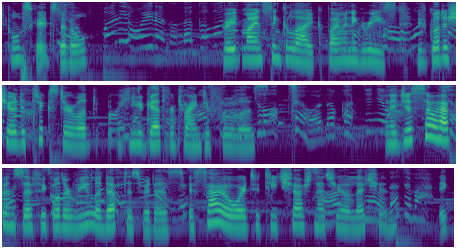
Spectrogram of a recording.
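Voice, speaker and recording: A woman's voice: on the high side, normal speed, music in the background, natural voice. A woman voicing a small, chatty, eager fairy companion from a video game, who talks about herself by name. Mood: eager, bubbly. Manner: chirpy, refers to herself by name. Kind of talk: video game dialogue read aloud.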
